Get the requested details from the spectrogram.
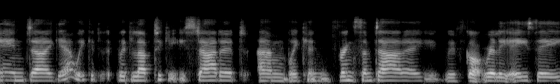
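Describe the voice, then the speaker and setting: A woman with a New Zealand accent, fairly low in pitch, at a moderate pace over a quiet background. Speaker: tech company founder and CEO. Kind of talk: interview.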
